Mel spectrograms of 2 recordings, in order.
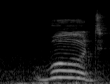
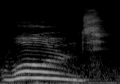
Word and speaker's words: would: O correto é talk, walk, talk, walk, have, salmon, should, could, would, e não would. Você não vai pronunciar aquele L que tá ali.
